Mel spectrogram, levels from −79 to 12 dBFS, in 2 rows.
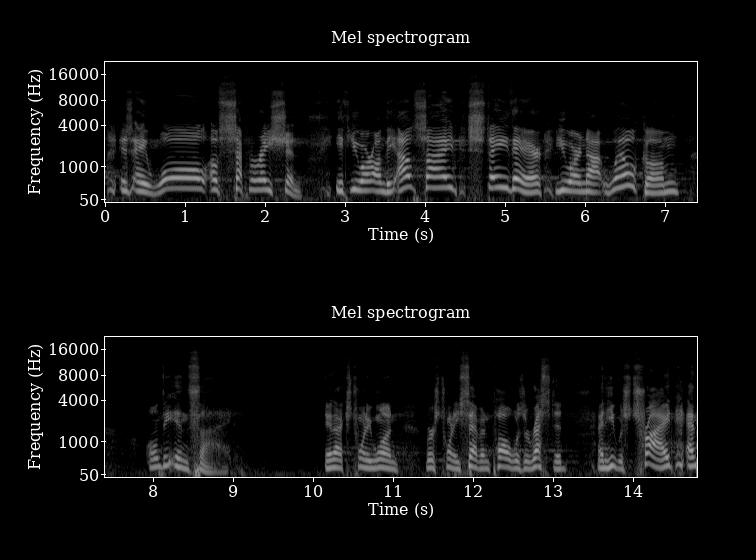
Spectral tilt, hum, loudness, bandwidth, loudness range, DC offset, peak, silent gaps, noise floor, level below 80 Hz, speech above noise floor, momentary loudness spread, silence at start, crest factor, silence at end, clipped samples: -5 dB/octave; none; -32 LUFS; 15.5 kHz; 8 LU; under 0.1%; -14 dBFS; none; -72 dBFS; -62 dBFS; 40 dB; 11 LU; 0 s; 18 dB; 0 s; under 0.1%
